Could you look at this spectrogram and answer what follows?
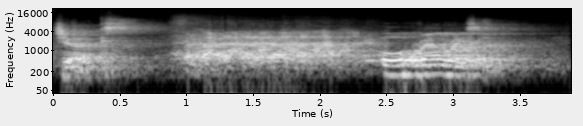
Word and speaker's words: JRX: JRX, pronounced jerks.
